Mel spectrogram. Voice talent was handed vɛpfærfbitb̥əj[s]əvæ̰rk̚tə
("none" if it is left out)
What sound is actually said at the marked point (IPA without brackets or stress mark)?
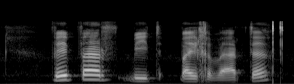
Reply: χ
